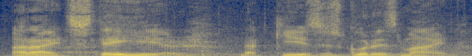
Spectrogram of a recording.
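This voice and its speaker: A man's voice: on the low side, brisk, breathy edge. A man playing a resolute, composed assassin leader with an Italian accent in a video game. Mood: calm, dry. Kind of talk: video game cutscene acting.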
